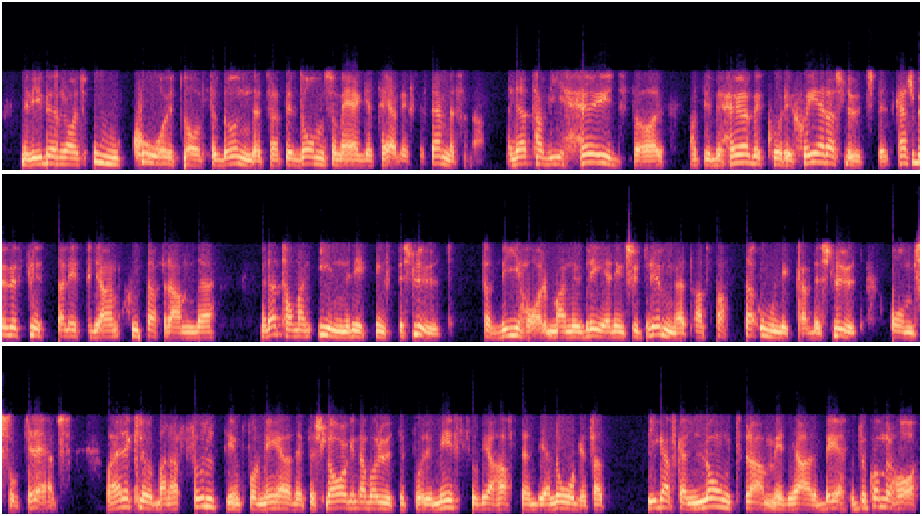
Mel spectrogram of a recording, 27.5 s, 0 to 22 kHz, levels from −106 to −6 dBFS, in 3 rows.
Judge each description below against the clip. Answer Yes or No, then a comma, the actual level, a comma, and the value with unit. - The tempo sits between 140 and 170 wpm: No, average, 180 wpm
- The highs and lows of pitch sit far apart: No, average, 4.5 semitones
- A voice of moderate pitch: Yes, medium, 150 Hz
